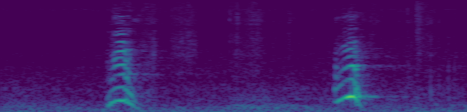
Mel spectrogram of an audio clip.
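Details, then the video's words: Doberman Pinscher puppy named Sasha trying to get Luna the mini donkey to play; two short, sharp high yips about a second apart, the second louder, with quiet outdoor background. "Puppy wants Donkey to play"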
